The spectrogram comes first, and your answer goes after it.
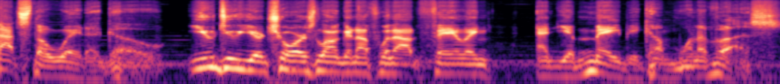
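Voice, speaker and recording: A man's put-on character voice with faint music in the background. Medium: video game. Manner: gruff, sardonic, condescending.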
